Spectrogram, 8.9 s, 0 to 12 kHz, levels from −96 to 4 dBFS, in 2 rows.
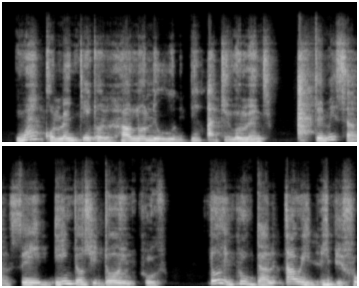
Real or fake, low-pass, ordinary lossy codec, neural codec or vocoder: fake; 10.8 kHz; none; codec, 24 kHz, 1 kbps, SNAC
